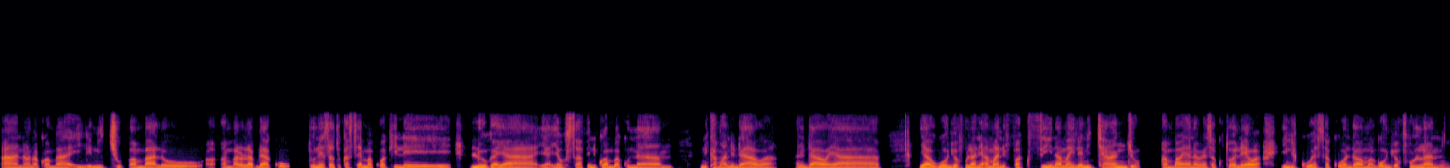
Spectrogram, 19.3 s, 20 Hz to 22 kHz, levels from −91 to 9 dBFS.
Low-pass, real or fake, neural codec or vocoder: 7.2 kHz; fake; codec, 24 kHz, 6 kbps, HILCodec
